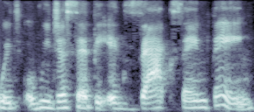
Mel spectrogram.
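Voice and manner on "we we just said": plain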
